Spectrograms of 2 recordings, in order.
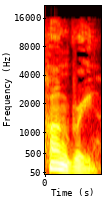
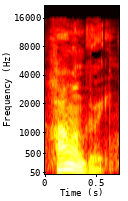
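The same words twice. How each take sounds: First: The first vowel is the usual 'u' sound. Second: The first vowel sounds like an 'o'. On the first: Ordinary hunger. "Not hungry" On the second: Desperate hunger, with no money left at all. "with an O"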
